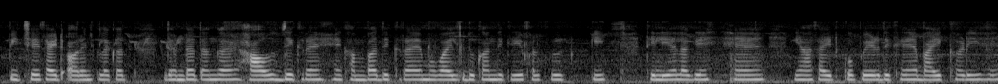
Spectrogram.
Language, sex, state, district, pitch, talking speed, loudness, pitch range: Hindi, female, Chhattisgarh, Kabirdham, 220 Hz, 230 wpm, -25 LUFS, 215-225 Hz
